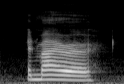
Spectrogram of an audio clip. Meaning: 1. One who admires 2. One who is romantically attracted to someone
- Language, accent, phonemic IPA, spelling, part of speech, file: English, US, /ædˈmaɪ.ɹɚ/, admirer, noun, En-us-admirer.ogg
